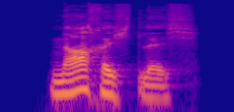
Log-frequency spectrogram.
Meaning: informational
- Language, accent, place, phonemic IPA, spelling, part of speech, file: German, Germany, Berlin, /ˈnaːχʁɪçtlɪç/, nachrichtlich, adjective, De-nachrichtlich.ogg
